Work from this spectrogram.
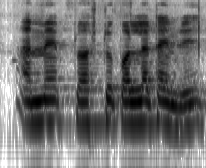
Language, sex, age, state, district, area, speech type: Odia, male, 18-30, Odisha, Ganjam, urban, spontaneous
